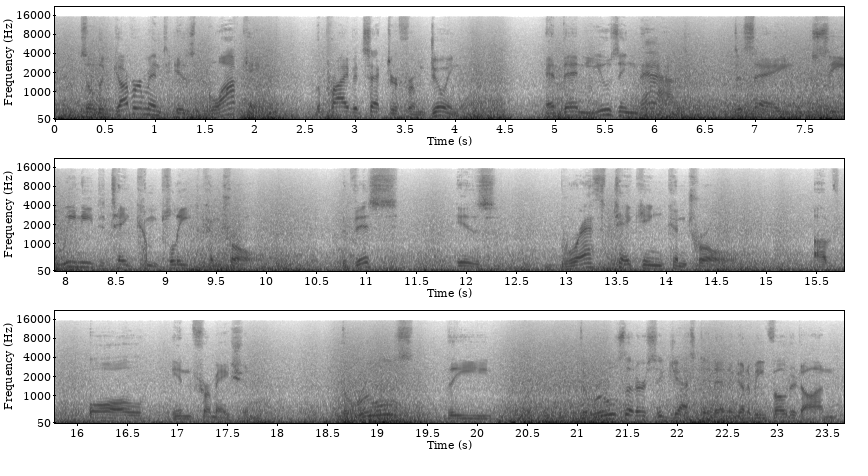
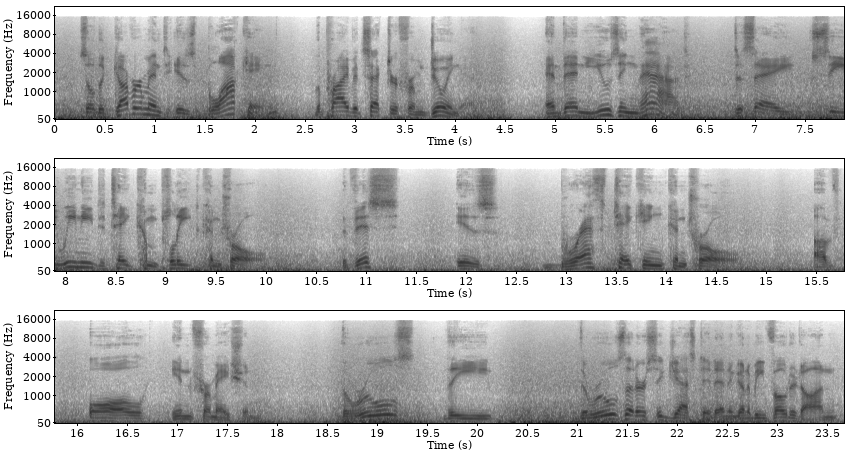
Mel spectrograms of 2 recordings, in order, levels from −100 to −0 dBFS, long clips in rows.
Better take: second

